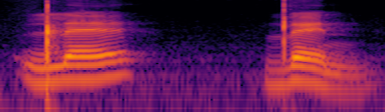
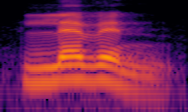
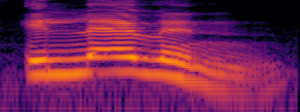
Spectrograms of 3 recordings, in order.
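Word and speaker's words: eleven: The number 11, right? How many syllables do we have here? We have 3. 11, 11, 11, 3, 11, 3 syllables. But we always pronounce this as 11, which means we remove this. I have 11 rupees, I'll give it to you 11 rupees. It's not 11, it's 11, 11.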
